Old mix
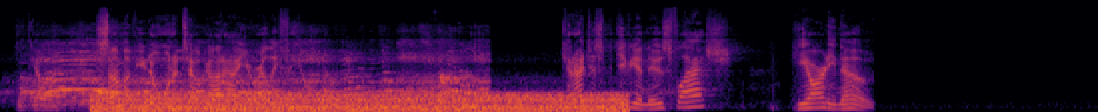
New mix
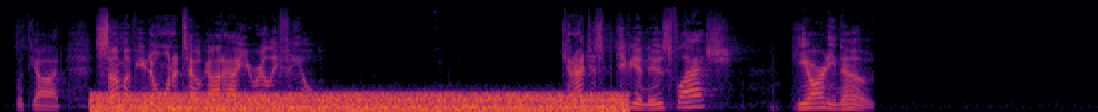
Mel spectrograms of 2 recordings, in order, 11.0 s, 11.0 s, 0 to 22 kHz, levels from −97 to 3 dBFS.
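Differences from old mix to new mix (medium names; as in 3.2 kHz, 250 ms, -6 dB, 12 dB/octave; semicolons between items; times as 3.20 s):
first sound: muted; master: remove band-stop 5.4 kHz, Q 6.1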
